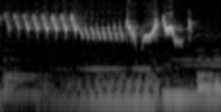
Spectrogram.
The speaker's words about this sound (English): Several springs I've been serenaded by a rose-breasted grosbeak perched in the tree while planting morning glories.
